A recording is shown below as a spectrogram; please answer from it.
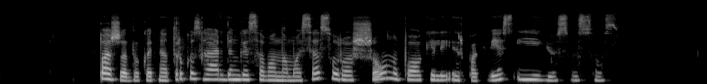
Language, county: Lithuanian, Kaunas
